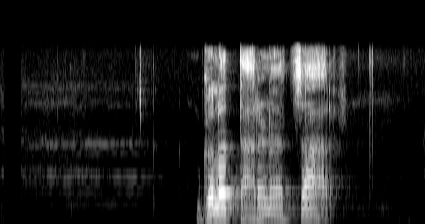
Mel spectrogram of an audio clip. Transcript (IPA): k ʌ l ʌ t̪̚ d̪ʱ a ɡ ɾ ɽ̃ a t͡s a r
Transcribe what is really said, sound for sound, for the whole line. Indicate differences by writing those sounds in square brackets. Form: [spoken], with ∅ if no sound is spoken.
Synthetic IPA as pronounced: [ɡ] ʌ l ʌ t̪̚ d̪ʱ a [∅] ɾ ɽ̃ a t͡s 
